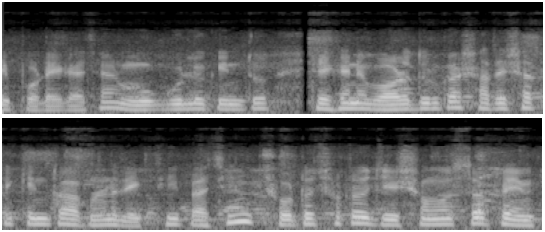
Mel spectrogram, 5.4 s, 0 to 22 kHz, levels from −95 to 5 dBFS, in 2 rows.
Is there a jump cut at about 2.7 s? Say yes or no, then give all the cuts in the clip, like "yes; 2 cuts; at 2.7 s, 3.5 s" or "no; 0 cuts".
no; 1 cut; at 1.4 s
